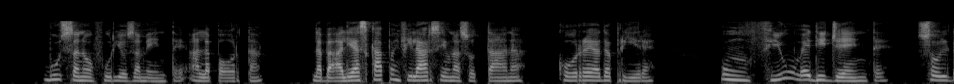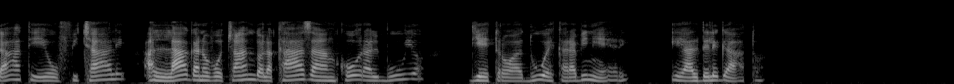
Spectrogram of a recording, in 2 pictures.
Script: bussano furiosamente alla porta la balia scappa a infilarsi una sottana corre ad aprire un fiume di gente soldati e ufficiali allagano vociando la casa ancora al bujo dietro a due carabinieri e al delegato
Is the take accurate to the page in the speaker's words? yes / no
yes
